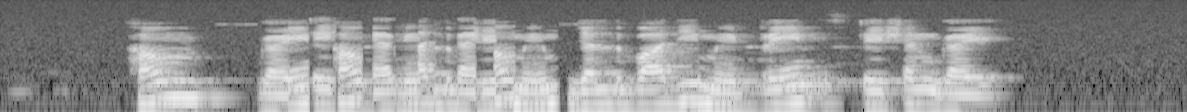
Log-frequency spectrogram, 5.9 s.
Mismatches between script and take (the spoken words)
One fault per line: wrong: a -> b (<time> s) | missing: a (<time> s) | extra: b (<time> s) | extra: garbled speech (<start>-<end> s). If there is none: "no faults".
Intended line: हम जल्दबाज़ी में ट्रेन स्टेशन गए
extra: garbled speech (1.3-2.8 s)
